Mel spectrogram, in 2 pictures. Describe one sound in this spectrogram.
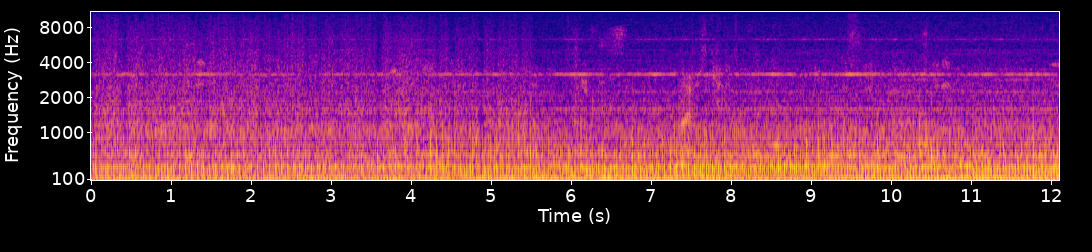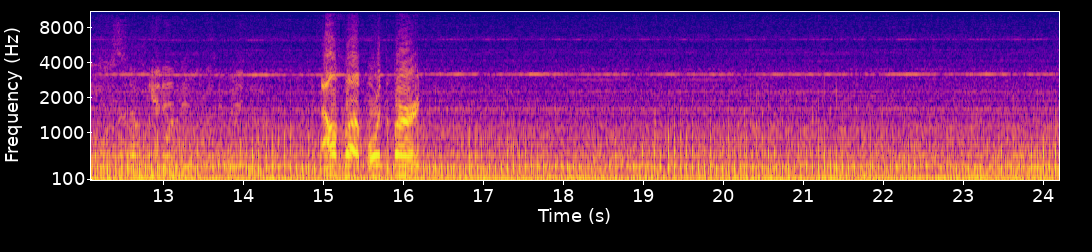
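A helicopter's rotor thumps and roars steadily nearby.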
